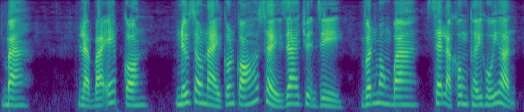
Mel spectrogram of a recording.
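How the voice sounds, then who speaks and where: A woman's voice: medium pitch, moderate pace, no echo, natural voice. A young daughter who tearfully begs her father for mercy, as a woman reads her. Her pleas sound imploring and desperate, recorded dry and close for an audio storybook.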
